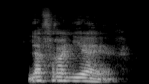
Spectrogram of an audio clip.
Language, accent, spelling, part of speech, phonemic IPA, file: French, Canada, Lafrenière, proper noun, /la.fʁə.njɛʁ/, LL-Q150 (fra)-Lafrenière.wav
- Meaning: a surname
